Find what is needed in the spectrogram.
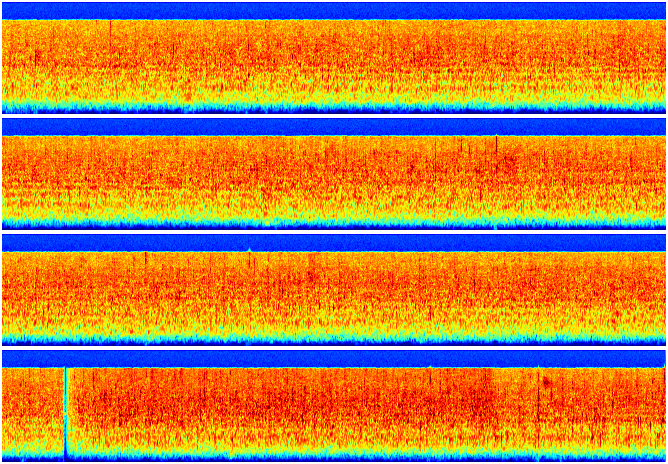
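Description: Steady rushing of a shallow stream running over rocks. About two-thirds of the way through the sound breaks off for an instant and comes back a little louder.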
